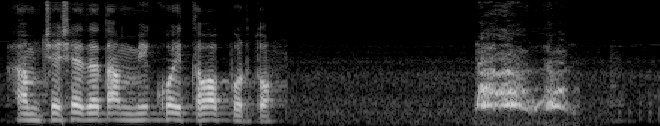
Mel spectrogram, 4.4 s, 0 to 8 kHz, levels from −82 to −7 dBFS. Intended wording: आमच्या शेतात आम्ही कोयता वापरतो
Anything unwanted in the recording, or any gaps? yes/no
yes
